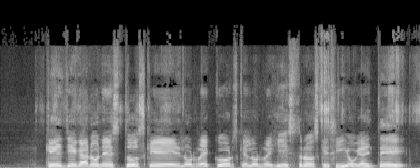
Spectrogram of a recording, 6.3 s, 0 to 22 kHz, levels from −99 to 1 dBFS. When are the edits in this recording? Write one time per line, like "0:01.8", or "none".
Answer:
none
